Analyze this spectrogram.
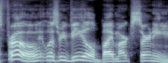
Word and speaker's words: Cerny: So PS Pro, it was revealed by Mark Cerny, who I apparently was calling Mark Kearney, and I was wrong, but now I know how to pronounce it correctly.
